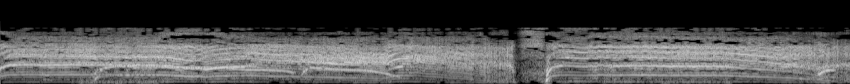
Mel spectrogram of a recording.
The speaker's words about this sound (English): I love when you yell, man. I love whenever you shout. So if I could shout with you, man, a battle cry. I want to do it, but my voice is almost gone, but I'll do it.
